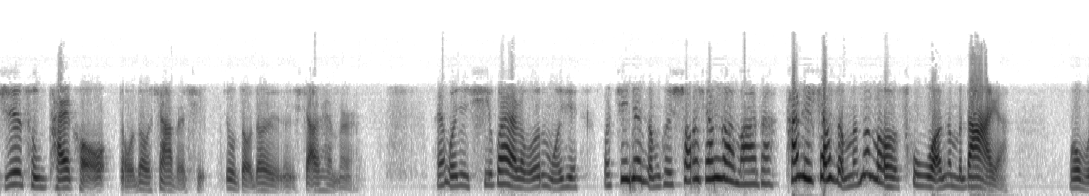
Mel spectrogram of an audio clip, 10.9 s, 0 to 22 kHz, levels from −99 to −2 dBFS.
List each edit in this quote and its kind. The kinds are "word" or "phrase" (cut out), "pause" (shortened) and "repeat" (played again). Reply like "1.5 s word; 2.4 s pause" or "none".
1.1 s pause; 7.8 s pause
